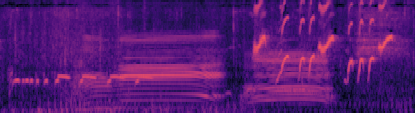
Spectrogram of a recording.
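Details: Cattle herd driven by a herder along a village road lined with trees and rice fields, in a light breeze; drawn-out, wavering moos from several cows overlap, with bright rising chirps and whistles above and steady background rumble.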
